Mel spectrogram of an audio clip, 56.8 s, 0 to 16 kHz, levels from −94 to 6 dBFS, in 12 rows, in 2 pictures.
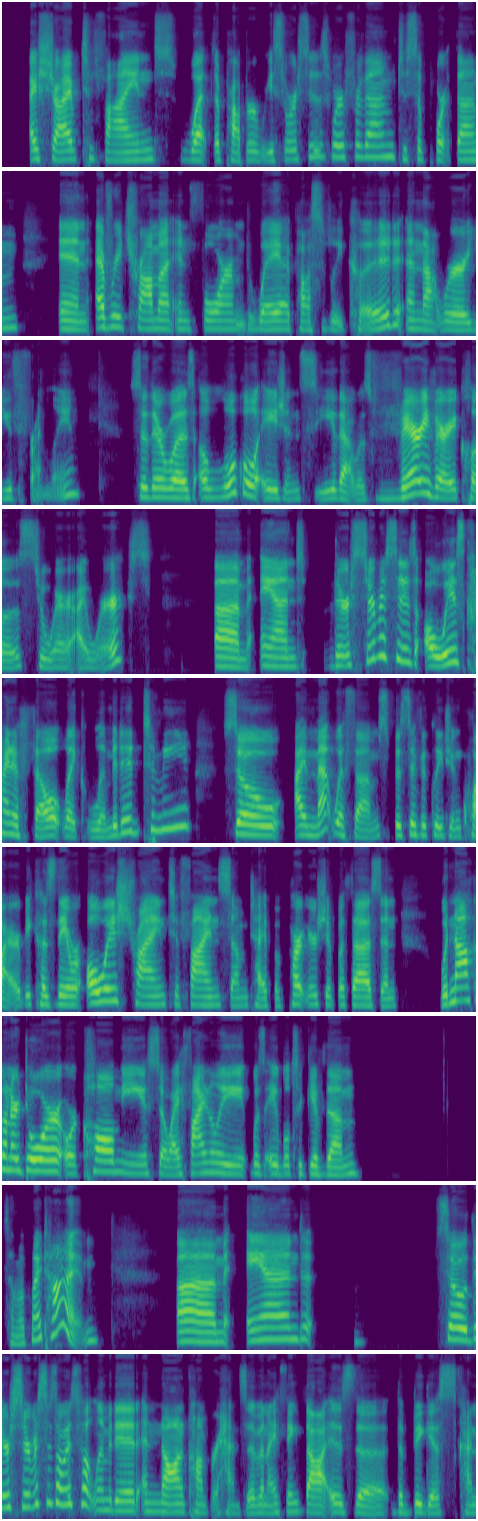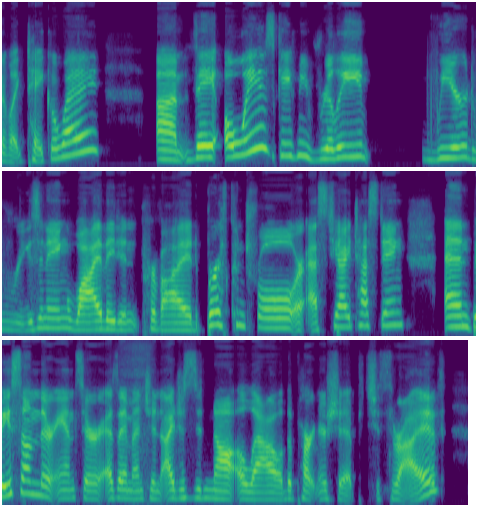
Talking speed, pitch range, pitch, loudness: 160 wpm, 180-240 Hz, 200 Hz, -19 LUFS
